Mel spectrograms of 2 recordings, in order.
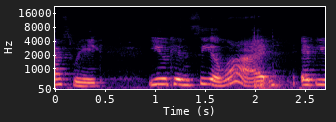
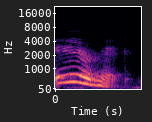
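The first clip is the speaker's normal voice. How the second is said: mock patronizing, condescending, pitched up; 5 semitones higher than usual. Retelling how they used to address an attorney, mock-condescending. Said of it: "I was so condescending to him".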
